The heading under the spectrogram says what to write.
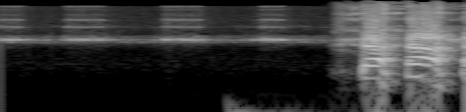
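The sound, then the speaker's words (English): A steady, shrill trill of crickets chirping continuously, fairly quiet and alone at first, then abruptly drowned out by loud human voices near the end. “You denied some crickets making that awkward noise.”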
